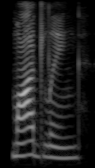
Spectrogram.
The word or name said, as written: modeling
